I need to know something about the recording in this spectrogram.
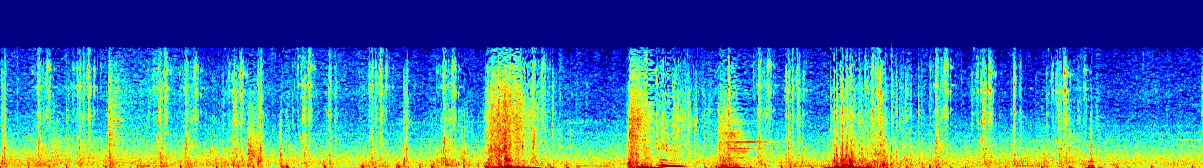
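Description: Armoured footsteps crunch steadily over grass.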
